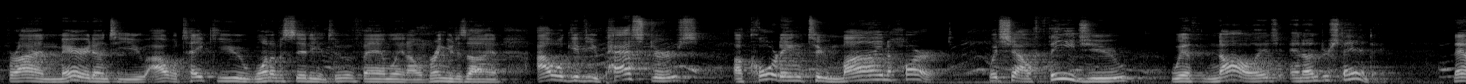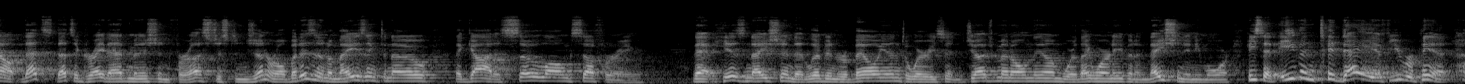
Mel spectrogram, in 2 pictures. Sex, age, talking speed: male, 30-49, 190 wpm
